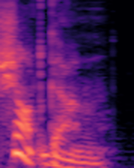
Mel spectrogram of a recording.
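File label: "shotgun", British English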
